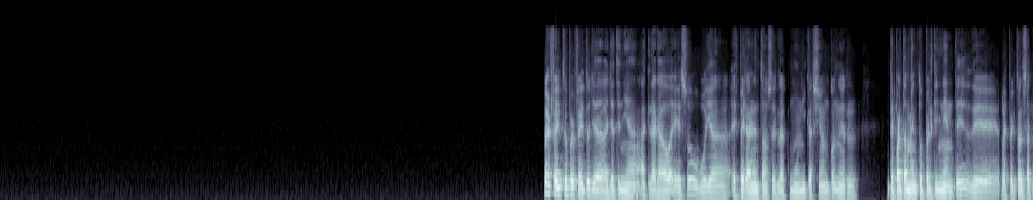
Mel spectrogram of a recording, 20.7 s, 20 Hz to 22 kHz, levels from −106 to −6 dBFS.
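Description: At 16.24 s the speech drops into a block of digital silence for about 20 ms, and again at 18.22 s for about 5 ms, a length that fits a 256-sample buffer left unfilled. The waveform shows near-silent gaps.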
